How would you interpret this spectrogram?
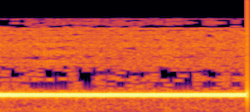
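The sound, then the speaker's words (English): A phone ringing on a call to a hotline, heard as one steady, loud electronic tone of a single mid pitch that holds for about two seconds and then cuts off, with no voices. “The actual sound of a phone ringing.”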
